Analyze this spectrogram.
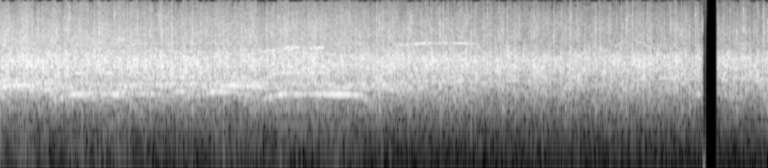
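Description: Audience applauding, with a few cheering voices held over it in the first seconds; the applause thins slowly and cuts out for a moment near the end.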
